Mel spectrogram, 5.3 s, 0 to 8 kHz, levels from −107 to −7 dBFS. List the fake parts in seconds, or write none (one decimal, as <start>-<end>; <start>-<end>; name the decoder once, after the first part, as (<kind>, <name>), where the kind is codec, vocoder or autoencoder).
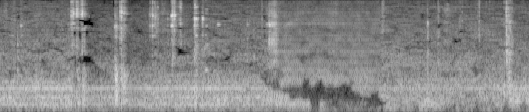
2.7-3.8 (vocoder, WaveNeXt)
